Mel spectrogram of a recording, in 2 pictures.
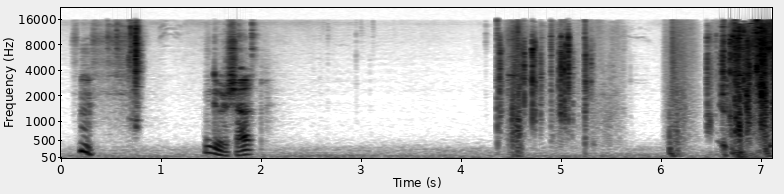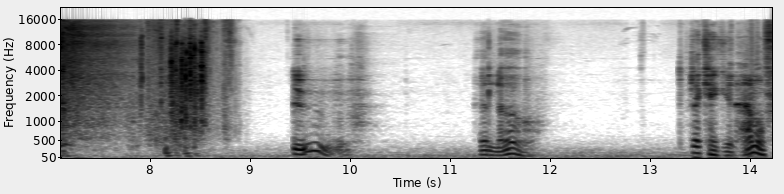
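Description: A gun's metal parts click and clack as a weapon is handled.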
